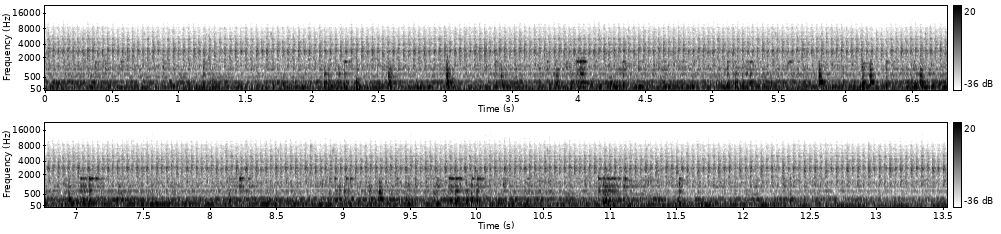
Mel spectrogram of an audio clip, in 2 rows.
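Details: Land Rover Discovery 1 300Tdi diesel at idle: sharp metallic knocks ticking through the clatter at a steady rate. The cause is unknown; engine knock.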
